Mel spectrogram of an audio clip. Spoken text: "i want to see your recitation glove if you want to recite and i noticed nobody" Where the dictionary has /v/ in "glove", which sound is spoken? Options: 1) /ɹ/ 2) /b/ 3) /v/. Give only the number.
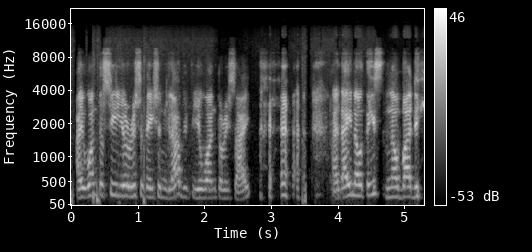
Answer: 2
